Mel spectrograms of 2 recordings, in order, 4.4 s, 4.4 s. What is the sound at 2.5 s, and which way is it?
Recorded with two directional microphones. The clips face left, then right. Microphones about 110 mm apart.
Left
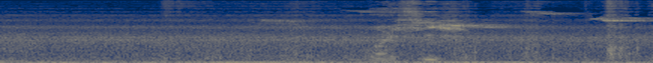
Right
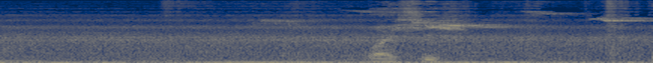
Vehicle, 30° right (ahead or behind).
